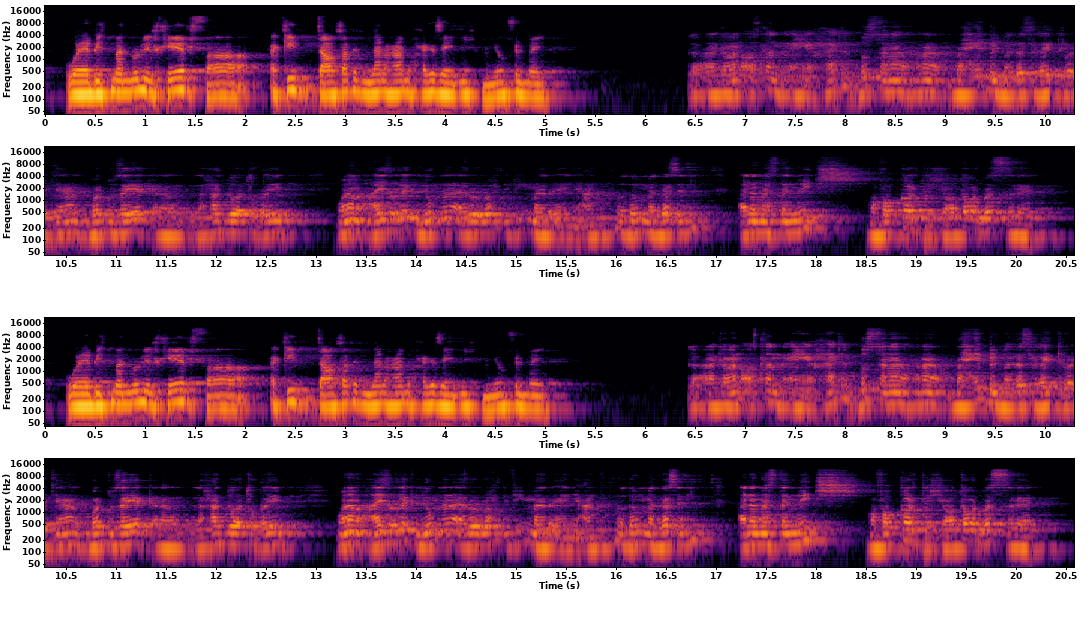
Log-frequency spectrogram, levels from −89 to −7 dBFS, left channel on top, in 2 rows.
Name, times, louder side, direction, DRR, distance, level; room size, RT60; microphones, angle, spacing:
voice 1, 0.2-5.0, left 2 dB, 40° left, 12 dB, 0.9 m, -26 dB
voice 2, 6.4-12.7 13.2-16.9 17.2-20.2, right 1 dB, 55° right, 6 dB, 3.4 m, -35 dB
28.5 x 22.5 x 7.0 m, 0.98 s
head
